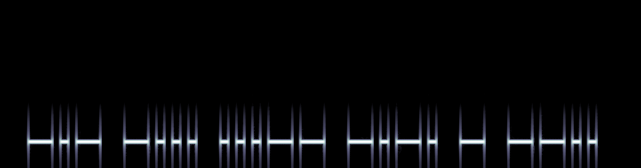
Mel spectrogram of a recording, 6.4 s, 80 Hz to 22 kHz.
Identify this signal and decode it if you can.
Morse code, heard as a keyed tone, about 15 wpm, 700 Hz. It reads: KB3CTZ
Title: USA Call Signs Repeated 3x 15wpm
